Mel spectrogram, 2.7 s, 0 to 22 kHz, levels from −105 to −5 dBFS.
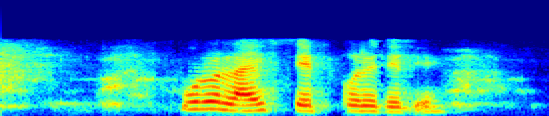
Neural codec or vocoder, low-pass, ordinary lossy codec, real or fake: codec, 16 kHz, 2 kbps, FunCodec, trained on Chinese and English, 25 frames a second; 5.4 kHz; AAC, 24 kbps; fake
